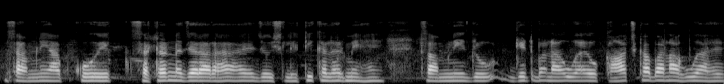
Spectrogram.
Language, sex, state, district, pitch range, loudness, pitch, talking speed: Hindi, male, Chhattisgarh, Kabirdham, 165-180 Hz, -19 LUFS, 170 Hz, 155 wpm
